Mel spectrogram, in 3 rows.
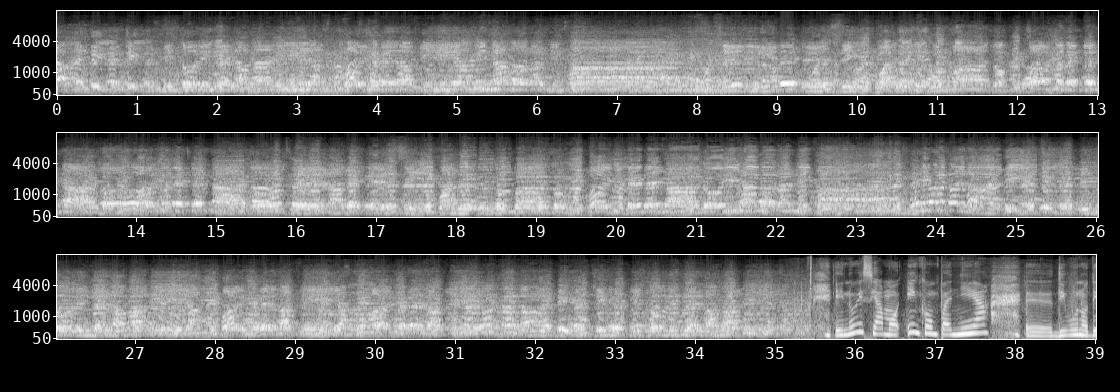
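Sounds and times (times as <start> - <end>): group singing unaccompanied: 0.0 - 35.4
accordions playing chords: 0.0 - 39.0.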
